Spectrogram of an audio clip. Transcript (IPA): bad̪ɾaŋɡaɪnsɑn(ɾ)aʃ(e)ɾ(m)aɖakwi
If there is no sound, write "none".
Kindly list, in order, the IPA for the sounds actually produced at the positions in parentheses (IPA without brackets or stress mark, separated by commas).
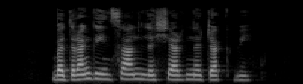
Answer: l, a, n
